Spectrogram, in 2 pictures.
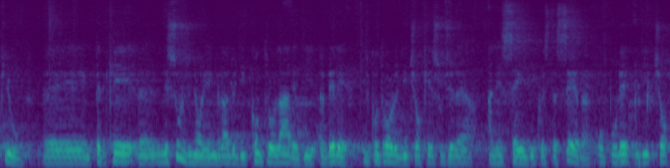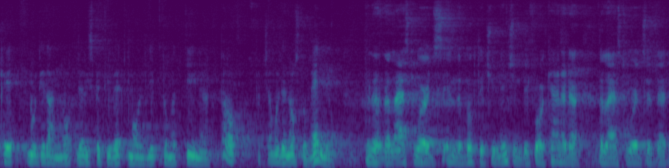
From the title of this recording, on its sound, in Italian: al Festivaletteratura 2015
